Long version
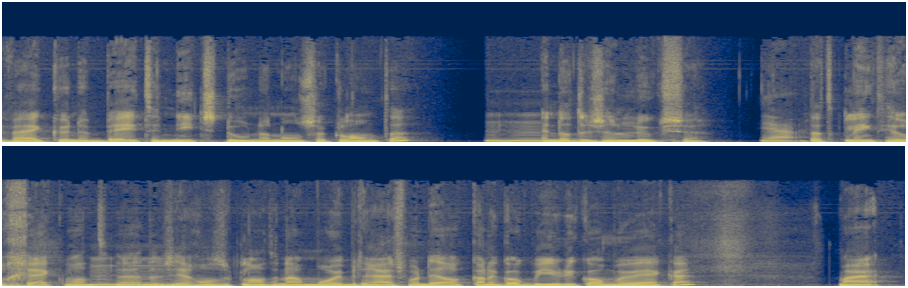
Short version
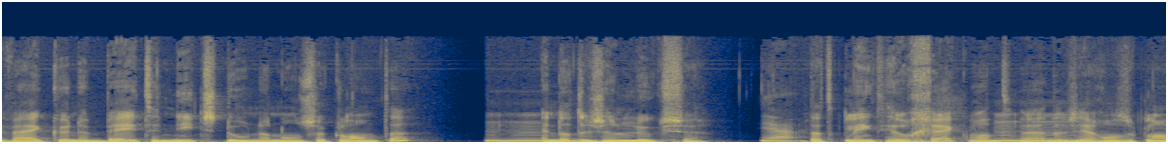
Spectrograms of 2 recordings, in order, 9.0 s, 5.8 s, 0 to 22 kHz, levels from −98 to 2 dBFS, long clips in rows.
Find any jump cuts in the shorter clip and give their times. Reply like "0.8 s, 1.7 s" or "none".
none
